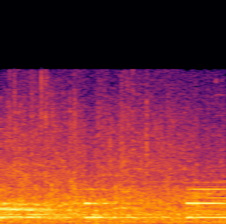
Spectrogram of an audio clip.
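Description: Track cycling start countdown: a short electronic beep about a second in, then the long beep that signals the start of the team pursuit, sounding over a steady hubbub in the velodrome.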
